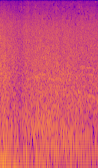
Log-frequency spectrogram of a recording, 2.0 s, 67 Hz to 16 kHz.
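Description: Plasma grenades go off in a Dawn of War 2 battle, a dense, continuous rumble of blasts that fills the whole stretch with no distinct pauses, with faint voice commentary woven in.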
